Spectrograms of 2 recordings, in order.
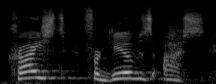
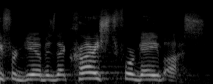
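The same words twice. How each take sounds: First: "Christ forgives us" spoken aloud, slow and deliberate; slow down and give each word of "Christ forgives us" weight; slow emphasis. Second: Hushed whisper on "Christ forgave us", "Christ" leaned on. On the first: Restated slowly aloud. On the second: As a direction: let "Christ forgave us" drop to a reverent whisper. Key reason spoken hushed. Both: Shown as a demonstration.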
